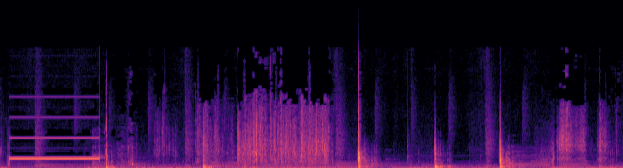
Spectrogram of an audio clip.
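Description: A steady, high electronic beep lasting about a second, then background music with a beat and occasional sharp knocks.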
